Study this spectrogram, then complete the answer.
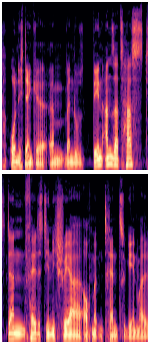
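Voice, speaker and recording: A man at a fairly slow pace, very deep and low in pitch. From Hamburg, northern Germany. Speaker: electronic music producer and label owner. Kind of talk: casual interview. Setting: studio.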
